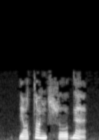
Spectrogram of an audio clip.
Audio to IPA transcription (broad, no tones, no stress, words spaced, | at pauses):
k͡pɪtˤiŋ ɬɔɡa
